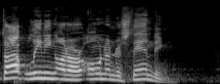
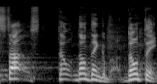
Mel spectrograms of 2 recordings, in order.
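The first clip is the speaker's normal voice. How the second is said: ordinary talk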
